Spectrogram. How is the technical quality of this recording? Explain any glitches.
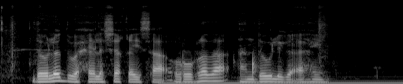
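The recording has two clear faults: lossy-codec damage throughout the speech, and a mains hum that starts partway through.

Generation loss, throughout: the audio was likely re-encoded several times with MP3, at a low bitrate around 64 kbit/s. The result sounds swirly, hollow and smeared, with nothing above 16.6 kHz.

Mains hum, from 1.58 s after "waxay la" to the end: power-line interference at 50 Hz leaks into the signal, producing a steady low drone roughly 15 dB below the speech.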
